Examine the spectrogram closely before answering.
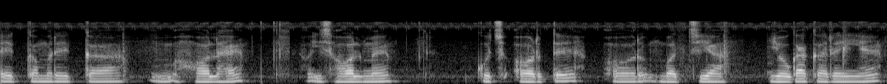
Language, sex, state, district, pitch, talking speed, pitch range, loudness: Hindi, male, Bihar, Saran, 130 Hz, 110 wpm, 125-150 Hz, -19 LUFS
